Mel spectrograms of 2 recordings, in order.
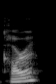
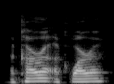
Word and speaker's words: Aqara: Aqara? Aqara. It's got a Q, so in English it should be Aqara, but doesn't have a U, so I don't even know.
